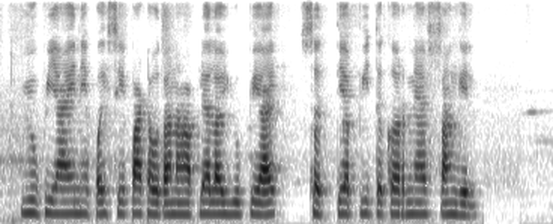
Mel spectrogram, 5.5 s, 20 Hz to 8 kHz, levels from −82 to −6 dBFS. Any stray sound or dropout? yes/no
no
